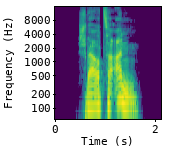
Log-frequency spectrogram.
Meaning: inflection of anschwärzen: 1. first-person singular present 2. first/third-person singular subjunctive I 3. singular imperative
- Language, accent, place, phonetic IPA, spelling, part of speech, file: German, Germany, Berlin, [ˌʃvɛʁt͡sə ˈan], schwärze an, verb, De-schwärze an.ogg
